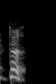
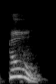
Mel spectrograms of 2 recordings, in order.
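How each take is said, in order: First: "t" as a short, weak "tuh"; reduced schwa. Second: "tu" with a strong, full "oo"; higher, emphatic "tu" with the oo unreduced; full oo vowel. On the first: Teacher showing students the reduced vowel, weak schwa. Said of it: "into schwa, a sound". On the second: Teacher showing how Sri Lankans say it, full oo. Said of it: "not tu, like Sri Lankans". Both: Shown as a demonstration.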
